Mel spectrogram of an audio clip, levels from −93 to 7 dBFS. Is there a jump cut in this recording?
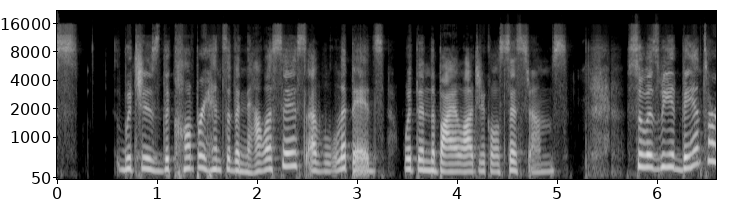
yes; 1 cut; at 5.5 s

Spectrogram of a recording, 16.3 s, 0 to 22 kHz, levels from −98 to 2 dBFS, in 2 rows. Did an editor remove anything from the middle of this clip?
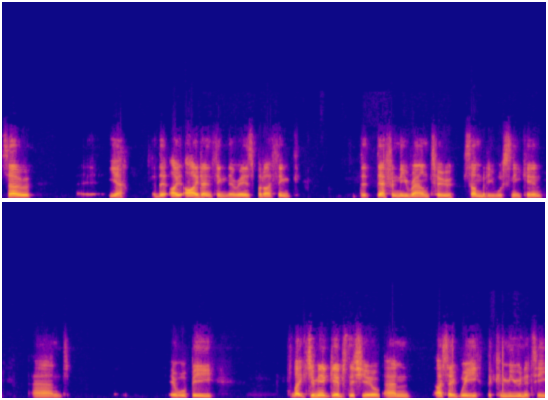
yes; 1 cut; at 13.8 s

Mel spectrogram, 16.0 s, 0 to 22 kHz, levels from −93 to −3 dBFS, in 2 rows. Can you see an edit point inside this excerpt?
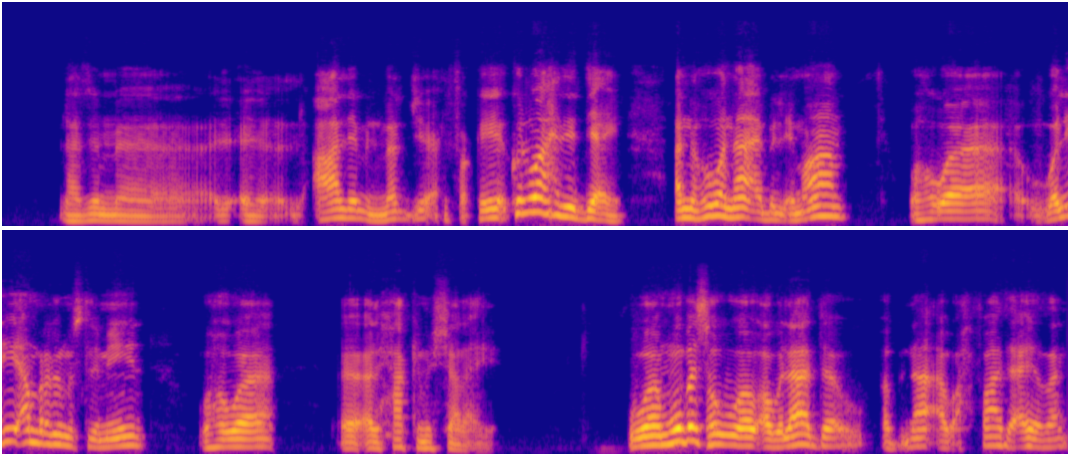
yes; 2 cuts; at 13.3 s, 14.5 s

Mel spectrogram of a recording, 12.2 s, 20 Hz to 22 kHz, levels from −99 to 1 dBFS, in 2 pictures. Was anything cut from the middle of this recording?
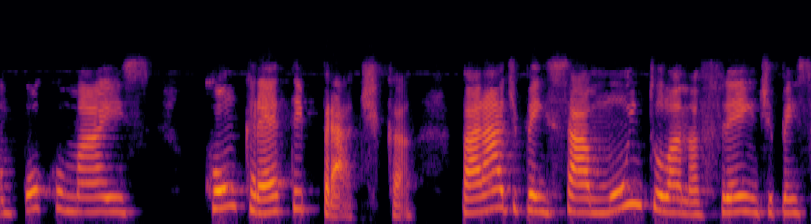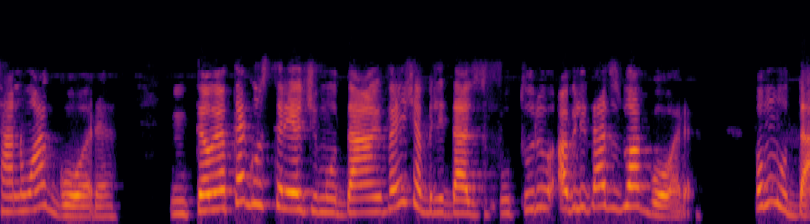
no; 0 cuts

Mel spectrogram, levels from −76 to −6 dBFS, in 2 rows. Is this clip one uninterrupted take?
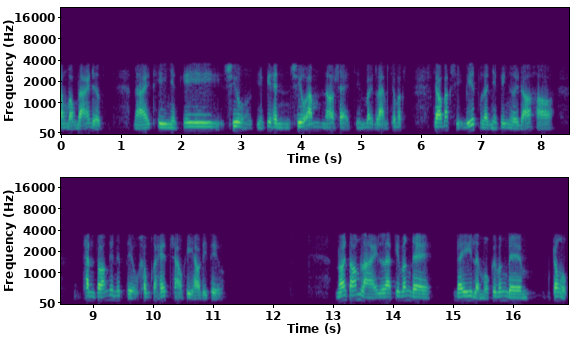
yes; 0 cuts

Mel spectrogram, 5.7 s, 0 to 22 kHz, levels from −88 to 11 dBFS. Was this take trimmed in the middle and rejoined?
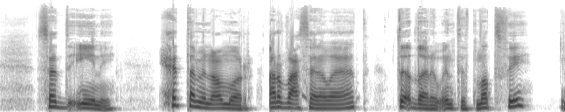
yes; 1 cut; at 2.6 s

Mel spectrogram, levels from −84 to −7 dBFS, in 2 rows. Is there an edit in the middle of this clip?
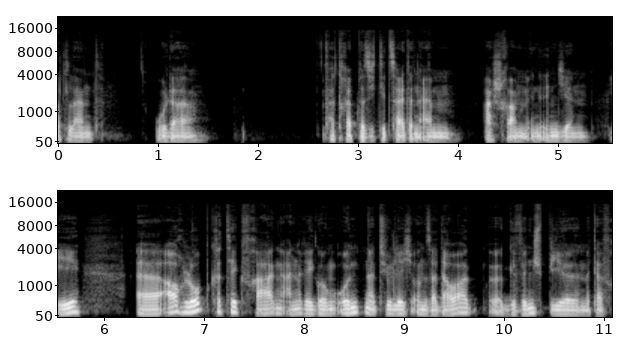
yes; 1 cut; at 5.5 s

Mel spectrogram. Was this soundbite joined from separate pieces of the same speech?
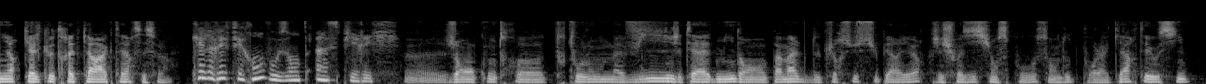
yes; 2 cuts; at 1.8 s, 6.8 s

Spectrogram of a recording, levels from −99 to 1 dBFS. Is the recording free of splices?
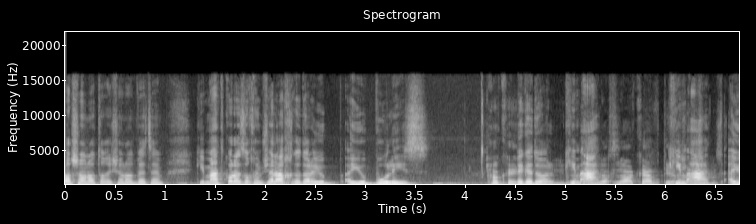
yes; 0 cuts

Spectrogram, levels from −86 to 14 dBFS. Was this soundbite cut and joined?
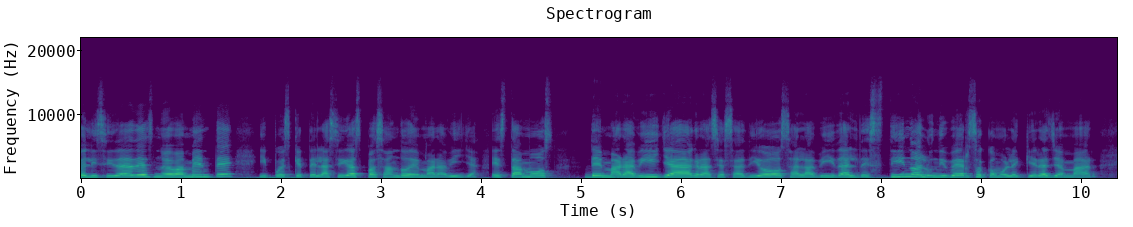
yes; 1 cut; at 4.1 s

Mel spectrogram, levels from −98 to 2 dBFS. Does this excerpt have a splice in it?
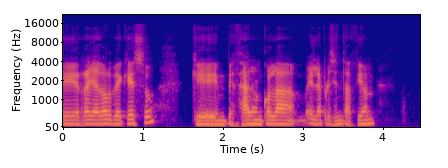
no; 0 cuts

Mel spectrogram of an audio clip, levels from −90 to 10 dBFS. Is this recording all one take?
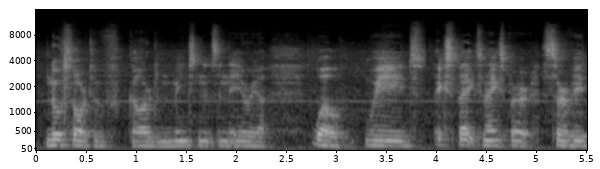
no; 1 cut; at 2.7 s

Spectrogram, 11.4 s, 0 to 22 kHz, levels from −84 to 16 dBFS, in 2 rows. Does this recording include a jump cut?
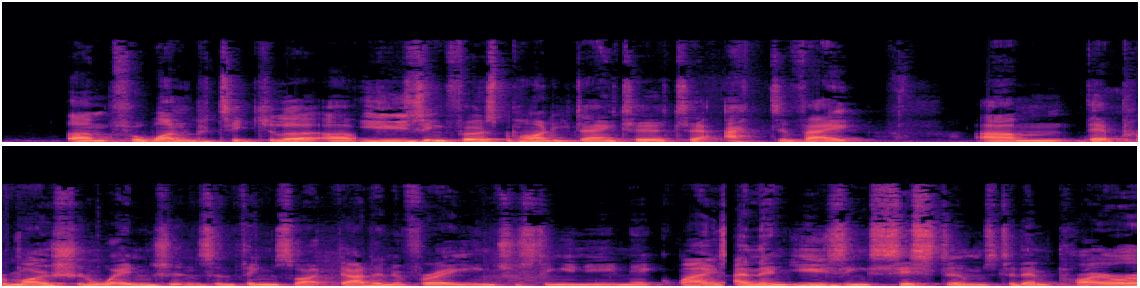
yes; 2 cuts; at 1.8 s, 9.3 s

